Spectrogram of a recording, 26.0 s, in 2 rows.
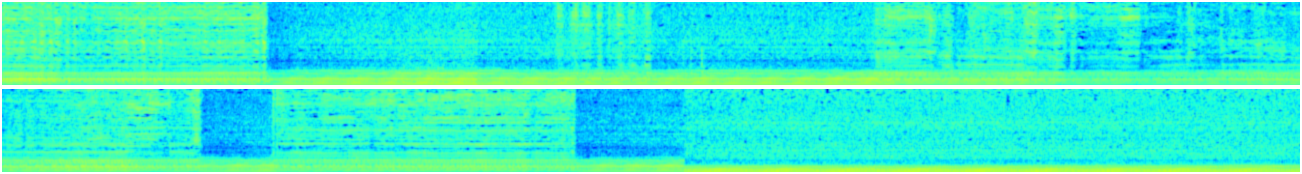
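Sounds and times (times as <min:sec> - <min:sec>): buffing wheel motor hum: 0:02.6 - 0:08.7.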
